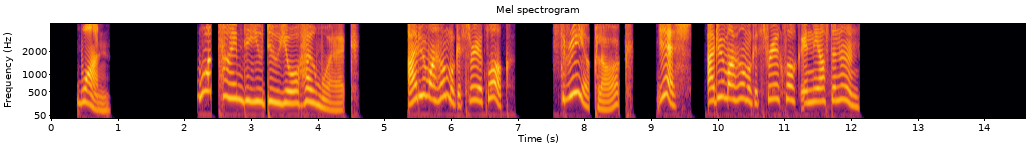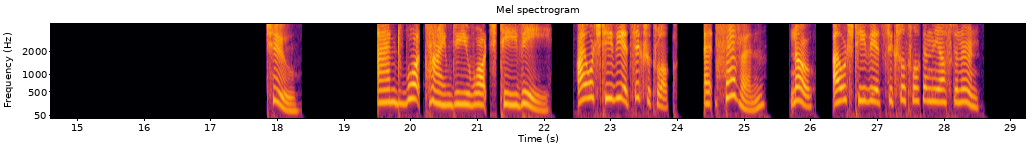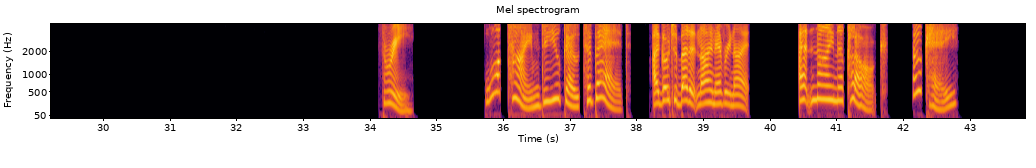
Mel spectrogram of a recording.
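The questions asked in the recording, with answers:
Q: What time do you do your homework?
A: 3 o'clock

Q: And what time do you watch TV?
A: 6 o'clock

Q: What time do you go to bed?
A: 9 o'clock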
